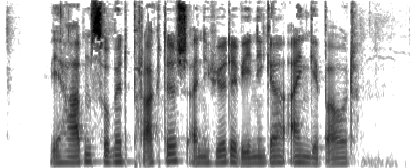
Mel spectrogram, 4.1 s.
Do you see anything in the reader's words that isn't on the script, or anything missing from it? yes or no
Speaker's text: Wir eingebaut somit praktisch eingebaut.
yes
